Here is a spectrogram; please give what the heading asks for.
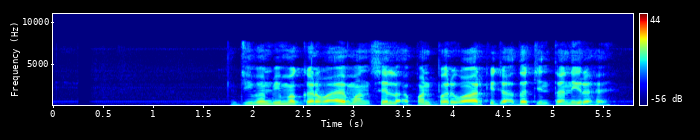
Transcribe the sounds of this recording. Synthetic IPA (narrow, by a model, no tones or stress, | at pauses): d͡ʒiːʋənbiːməkːəɾʋaːemə̃nsɪlɐ̰pənpəɾɪʋaːɾkid͡ʒjaːd̪at͡ʃɪ̃nt̪anɦĩɾəɦḛː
